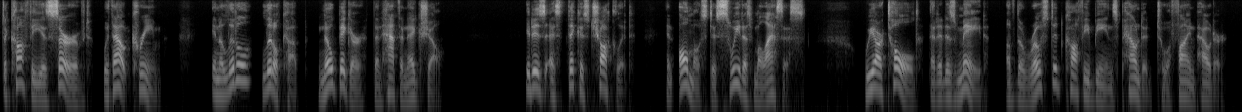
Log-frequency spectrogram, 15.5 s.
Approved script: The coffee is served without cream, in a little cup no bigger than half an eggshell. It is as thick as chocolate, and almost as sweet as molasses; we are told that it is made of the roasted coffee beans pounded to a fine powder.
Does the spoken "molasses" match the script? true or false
true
